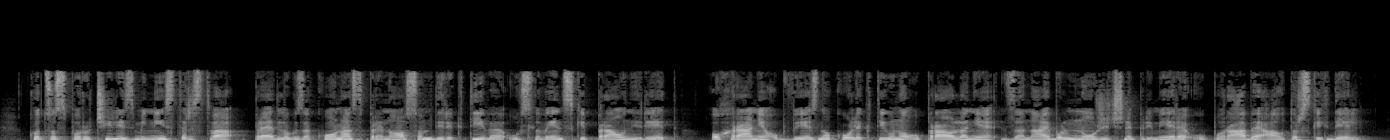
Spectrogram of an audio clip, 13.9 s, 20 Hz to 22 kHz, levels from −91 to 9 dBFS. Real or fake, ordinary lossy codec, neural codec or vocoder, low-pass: real; MP3, 48 kbps; none; 10.8 kHz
